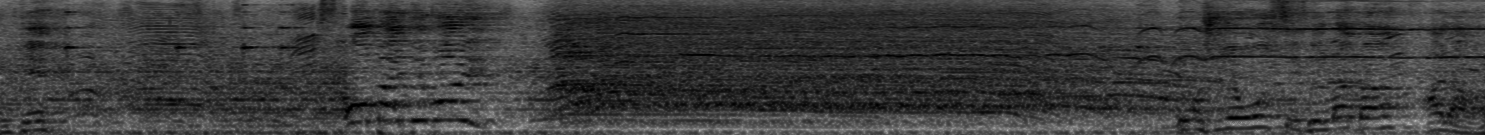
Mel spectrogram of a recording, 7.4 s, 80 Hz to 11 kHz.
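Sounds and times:
speech: 0.1s - 0.6s, 1.8s - 3.1s, 5.9s - 7.4s
section of a large audience roaring, cheering and whooping: 2.7s - 7.4s.

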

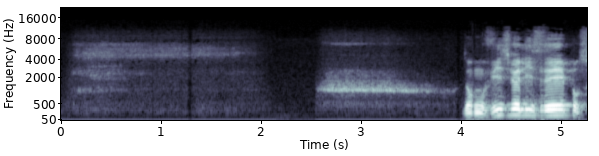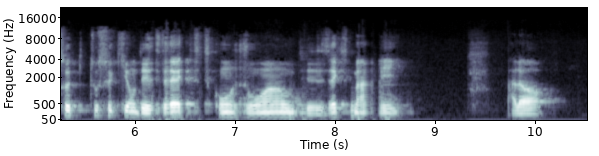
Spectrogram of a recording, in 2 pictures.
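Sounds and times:
deep breath: 0.0s - 4.0s
speech: 4.0s - 8.8s, 9.4s - 10.5s.

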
